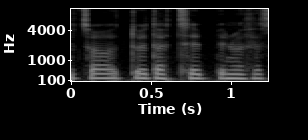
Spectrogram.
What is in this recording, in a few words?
"tyb", Welsh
